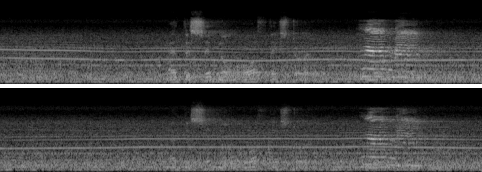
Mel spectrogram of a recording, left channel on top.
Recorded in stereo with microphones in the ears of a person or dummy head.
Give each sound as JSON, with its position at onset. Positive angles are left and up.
{"t": 1.7, "sound": "a man speaking", "side_deg": 60, "distance_m": 0.9}
{"t": 3.6, "sound": "a child speaking", "side_deg": 65, "distance_m": 1.8}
